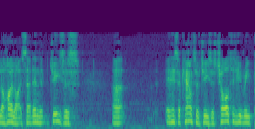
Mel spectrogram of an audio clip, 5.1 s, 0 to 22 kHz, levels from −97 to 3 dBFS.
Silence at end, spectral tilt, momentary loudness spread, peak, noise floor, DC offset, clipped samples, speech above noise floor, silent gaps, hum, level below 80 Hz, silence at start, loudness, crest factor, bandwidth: 0.05 s; -6 dB/octave; 11 LU; -6 dBFS; -54 dBFS; under 0.1%; under 0.1%; 31 dB; none; none; -56 dBFS; 0 s; -24 LUFS; 20 dB; 8.8 kHz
